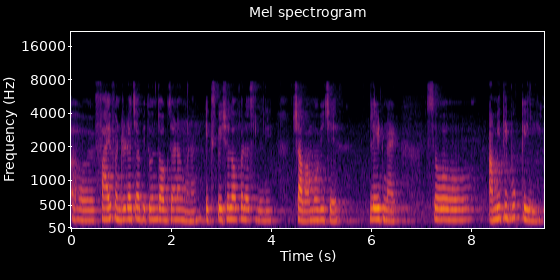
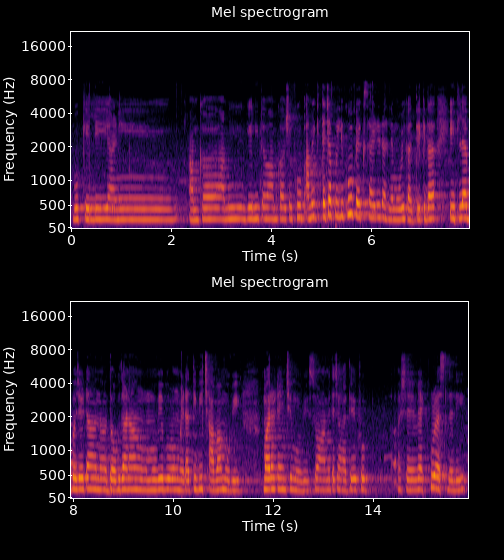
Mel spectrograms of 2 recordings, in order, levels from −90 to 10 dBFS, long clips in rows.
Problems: none marked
